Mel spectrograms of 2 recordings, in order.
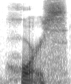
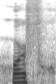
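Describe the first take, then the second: First: The word ends with an S sound. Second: The word ends with an F sound. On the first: "what I really mean to make is an S sound" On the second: "when you hear me make an F sound"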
